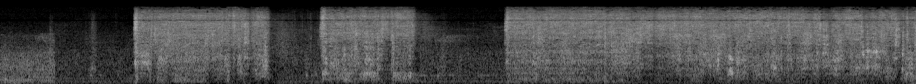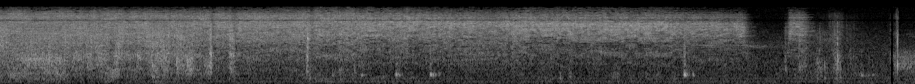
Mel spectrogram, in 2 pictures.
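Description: A charged portable air compressor blows air in a loud, close, continuous hiss that runs for most of the stretch, after a few short on-off bursts at the start.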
